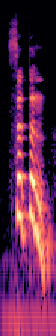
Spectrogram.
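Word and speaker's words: Tsetan: अब ये जो वो क्या करते हैं, एक ड्राइवर को हायर कर लेते हैं जिसका नाम सतन होता है। ये जो ना इसमें टी साइलेंट होता है, लद्दाख के जो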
